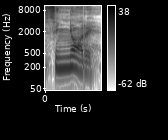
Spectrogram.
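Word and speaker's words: signore: बोलते हैं जैसे एक उदाहरण और देखते हैं स्योरे एस आई जी एन ओ आर ई स्योरे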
